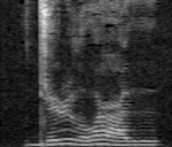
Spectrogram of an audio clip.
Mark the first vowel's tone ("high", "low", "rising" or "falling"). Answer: rising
